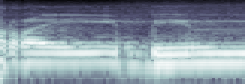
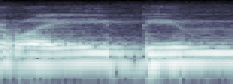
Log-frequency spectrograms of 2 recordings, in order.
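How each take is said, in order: The two takes are said the same way.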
